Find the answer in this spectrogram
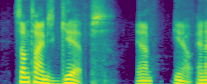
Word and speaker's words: GIF: gov it's dot com it's dot gif it's not jif because jif is a peanut butter and it begins with a j it's not a soft g when you have a get when you have a g right there's certain vowels that have to follow the consonant in order to soften the g that's grade school stuff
